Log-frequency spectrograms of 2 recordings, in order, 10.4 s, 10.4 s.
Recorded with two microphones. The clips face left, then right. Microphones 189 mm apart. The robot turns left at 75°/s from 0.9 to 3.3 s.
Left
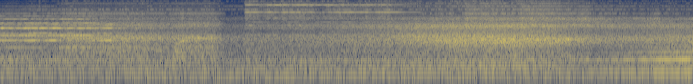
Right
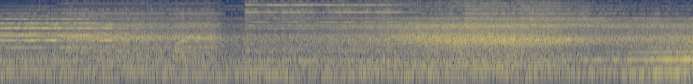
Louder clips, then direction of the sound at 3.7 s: Right 2 dB; 65° right (ahead or behind).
